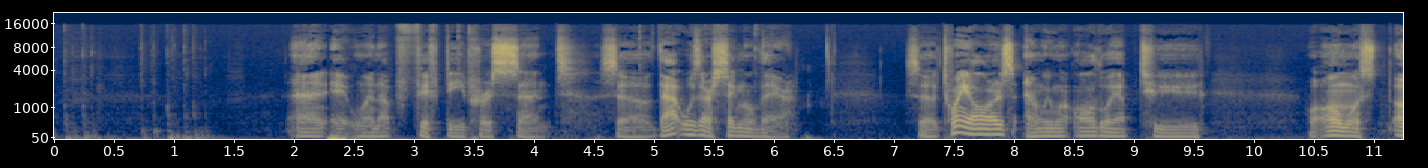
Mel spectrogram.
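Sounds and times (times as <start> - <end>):
typing on a computer keyboard: 0.0 - 1.4
speech: 2.0 - 6.2, 7.1 - 9.6, 10.4 - 11.2.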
